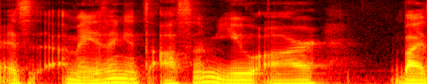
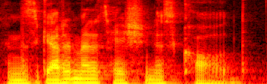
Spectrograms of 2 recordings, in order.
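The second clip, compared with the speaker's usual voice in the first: calm meditation voice with long pauses; guided meditation. Acted. Teacher closing the course for students, guided meditation. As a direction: lead them gently into rest, leaving space between phrases.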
